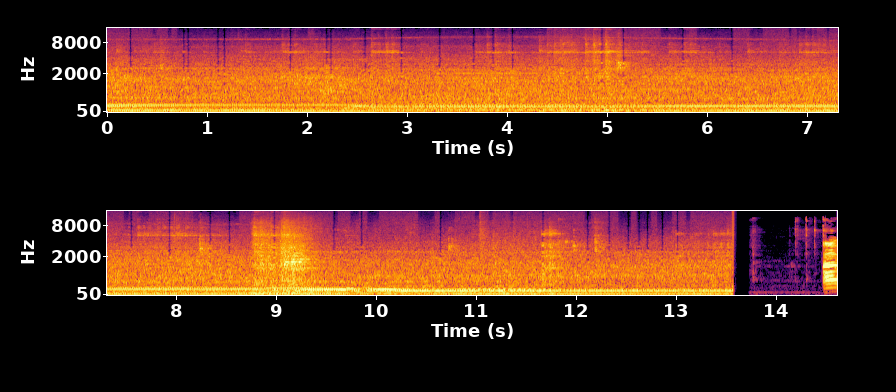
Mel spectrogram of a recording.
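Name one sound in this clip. A bus body rattles and creaks over the road.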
